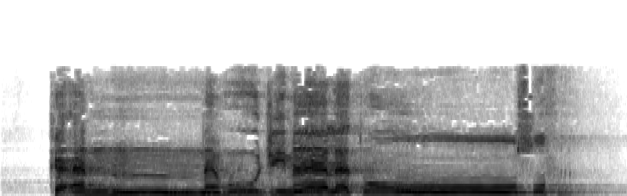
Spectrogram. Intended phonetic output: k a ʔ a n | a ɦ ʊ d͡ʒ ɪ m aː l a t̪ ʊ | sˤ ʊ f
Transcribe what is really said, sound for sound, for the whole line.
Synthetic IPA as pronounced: k a ʔ a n | a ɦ ʊ d͡ʒ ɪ m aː l a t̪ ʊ | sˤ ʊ f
